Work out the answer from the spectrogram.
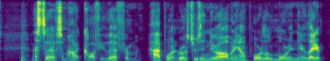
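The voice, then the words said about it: Weak, slightly hoarse voice. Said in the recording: “I got a weak voice, like I'm getting hoarse.”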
